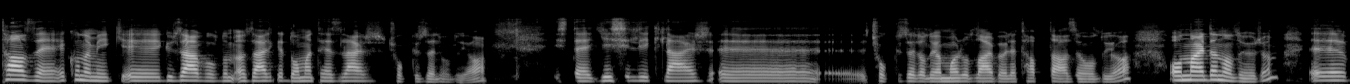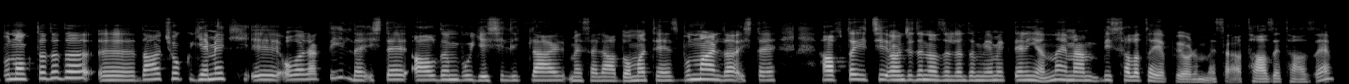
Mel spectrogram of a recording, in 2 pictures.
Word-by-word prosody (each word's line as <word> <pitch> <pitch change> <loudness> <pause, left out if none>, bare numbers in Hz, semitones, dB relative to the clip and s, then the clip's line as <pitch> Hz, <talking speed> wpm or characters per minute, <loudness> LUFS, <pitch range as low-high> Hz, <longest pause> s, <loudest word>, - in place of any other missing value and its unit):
taze, 215 -5 +6
ekonomik, 175 +1 -2
iii, 170 -1 -1
güzel 180 0 +6
bulduğum, 165 0 -7
özellikle 170 0 +1
domatesler 160 0 -1
çok 145 -3 -14
güzel 130 -2 -8
oluyor. 115 -2 -8 0.7
İşte, 155 -2 -2
yeşillikler, 170 -1 -1
eee, 150 -1 -4 0.5
çok - - -7
güzel 150 -1 -5
oluyor, 145 -1 0
marullar, 145 0 +1
böyle, 135 0 -4
taptaze 140 -2 -3
oluyor, 125 +1 -4 0.4
onlardan 205 +1 +8
alıyorum. 150 - -1 0.3
Eee, 190 0 +1
bu 235 - 0
noktada 260 +4 +2
da, 295 -1 +4
ııı, 195 0 0
daha 235 +3 +2
çok 255 -4 -5
yemek, 245 +2 +1
iii, 215 +1 -1
olarak 220 - -1
değil 295 -4 -8
de, 195 -1 -1
işte, 225 +2 -2
aldığım 210 +1 +1
bu 210 +1 -4
yeşillikler, 195 0 -1
mesela 180 -1 -3
domates, 190 +1 -1
bunlarla, 220 -2 +4
işte, 200 +1 -4 0.4
hafta 215 +2 +4
içi 225 -1 -1
önceden 210 +1 +2
hazırladığım 195 -1 -1
yemeklerin 200 +1 -2
yanına 200 +2 0
hemen 195 -4 +1
bir 210 - -2
salata 185 -2 -1
yapıyorum 120 -4 -3
mesela 130 +7 -6
taze 135 -1 -1
taze. 130 - -5
185 Hz, 120 wpm, -24 LUFS, 155-205 Hz, 0.7 s, onlardan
